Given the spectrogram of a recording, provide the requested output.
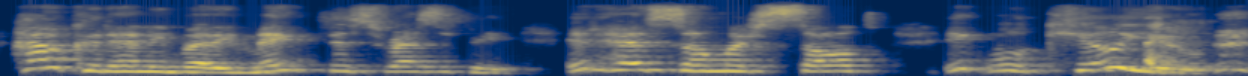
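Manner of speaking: high, loud, laughing through the quote; mock outraged hater. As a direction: play an indignant commenter while laughing. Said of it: "you know, they say".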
